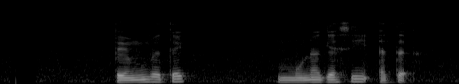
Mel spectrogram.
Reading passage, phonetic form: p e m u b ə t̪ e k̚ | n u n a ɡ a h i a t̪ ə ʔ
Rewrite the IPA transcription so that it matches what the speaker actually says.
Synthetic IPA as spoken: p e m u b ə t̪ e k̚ | m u n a ɡ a s i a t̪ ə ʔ

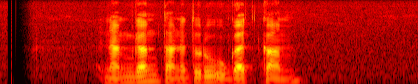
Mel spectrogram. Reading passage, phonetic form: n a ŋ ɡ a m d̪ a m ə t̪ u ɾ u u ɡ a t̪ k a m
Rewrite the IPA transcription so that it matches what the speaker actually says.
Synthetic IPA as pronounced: n a m ɡ a m t̪ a n ə t̪ u ɾ u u ɡ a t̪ k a m

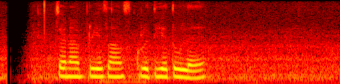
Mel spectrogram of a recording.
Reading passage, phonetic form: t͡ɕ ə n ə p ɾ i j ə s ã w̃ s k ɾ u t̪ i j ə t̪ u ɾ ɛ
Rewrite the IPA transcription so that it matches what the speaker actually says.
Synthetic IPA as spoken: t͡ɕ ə n a p ɾ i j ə s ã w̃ s k ɾ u t̪ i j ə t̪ u l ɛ

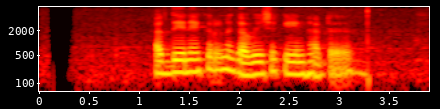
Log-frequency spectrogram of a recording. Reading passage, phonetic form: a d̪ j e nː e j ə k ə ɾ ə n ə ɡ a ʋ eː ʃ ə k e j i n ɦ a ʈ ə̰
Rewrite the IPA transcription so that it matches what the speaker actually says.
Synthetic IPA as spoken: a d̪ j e n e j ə k ə ɾ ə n ə ɡ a ʋ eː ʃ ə k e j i n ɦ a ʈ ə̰

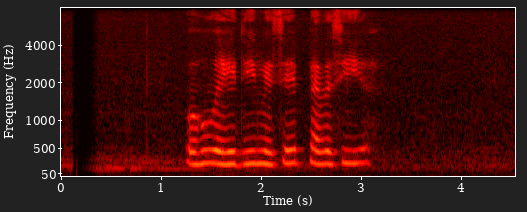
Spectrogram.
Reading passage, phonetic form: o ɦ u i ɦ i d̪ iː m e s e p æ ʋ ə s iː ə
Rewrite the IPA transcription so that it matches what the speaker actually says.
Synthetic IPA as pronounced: o ɦ u e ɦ i d̪ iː m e s e p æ ʋ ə s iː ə

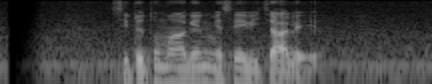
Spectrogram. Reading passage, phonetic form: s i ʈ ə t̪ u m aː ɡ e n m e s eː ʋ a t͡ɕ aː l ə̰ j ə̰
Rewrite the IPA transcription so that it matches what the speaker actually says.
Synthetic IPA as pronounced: s i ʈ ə t̪ u m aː ɡ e n m e s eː ʋ i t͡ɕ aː l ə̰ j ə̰

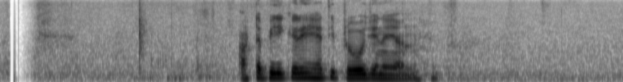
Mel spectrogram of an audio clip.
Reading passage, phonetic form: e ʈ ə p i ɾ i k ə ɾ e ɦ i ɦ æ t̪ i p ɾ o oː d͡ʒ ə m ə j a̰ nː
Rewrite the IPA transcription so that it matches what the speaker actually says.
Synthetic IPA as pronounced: a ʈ ə p i ɾ i k ə ɾ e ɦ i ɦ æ t̪ i p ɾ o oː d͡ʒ ə n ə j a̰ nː

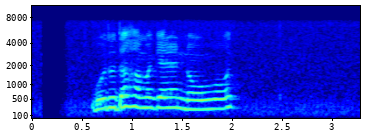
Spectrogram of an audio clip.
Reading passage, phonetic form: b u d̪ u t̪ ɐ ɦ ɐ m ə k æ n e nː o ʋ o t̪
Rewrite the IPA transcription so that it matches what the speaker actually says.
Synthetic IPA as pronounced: b u d̪ u d̪ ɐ ɦ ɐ m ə ɡ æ n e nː o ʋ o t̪

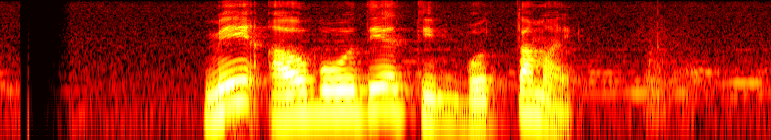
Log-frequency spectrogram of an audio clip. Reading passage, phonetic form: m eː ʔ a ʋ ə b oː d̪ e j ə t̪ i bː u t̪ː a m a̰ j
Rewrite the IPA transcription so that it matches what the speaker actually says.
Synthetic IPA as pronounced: m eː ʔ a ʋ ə b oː d̪ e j ə t̪ i bː o t̪ː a m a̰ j

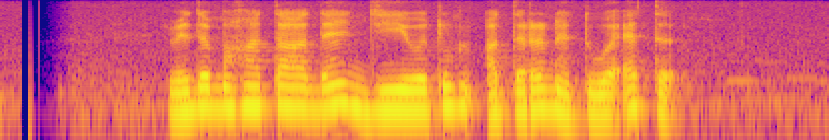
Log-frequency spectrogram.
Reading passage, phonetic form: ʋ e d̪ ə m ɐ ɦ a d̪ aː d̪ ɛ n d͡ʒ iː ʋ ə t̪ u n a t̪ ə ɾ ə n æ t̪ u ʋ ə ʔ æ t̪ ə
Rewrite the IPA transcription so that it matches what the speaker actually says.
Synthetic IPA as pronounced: ʋ e d̪ ə m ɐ ɦ a t̪ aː d̪ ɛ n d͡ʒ iː ʋ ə t̪ u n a t̪ ə ɾ ə n æ t̪ u ʋ ə ʔ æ t̪ ə

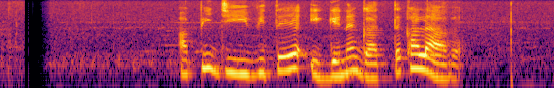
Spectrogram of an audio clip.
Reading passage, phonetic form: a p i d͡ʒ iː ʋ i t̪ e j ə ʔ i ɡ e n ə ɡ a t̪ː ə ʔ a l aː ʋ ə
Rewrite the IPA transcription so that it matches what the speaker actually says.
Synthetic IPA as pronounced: a p i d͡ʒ iː ʋ i t̪ e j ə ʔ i ɡ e n ə ɡ a t̪ː ə k a l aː ʋ ə

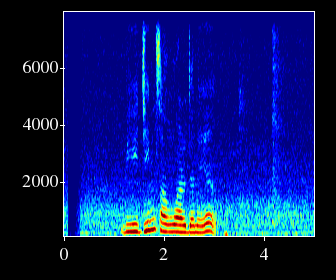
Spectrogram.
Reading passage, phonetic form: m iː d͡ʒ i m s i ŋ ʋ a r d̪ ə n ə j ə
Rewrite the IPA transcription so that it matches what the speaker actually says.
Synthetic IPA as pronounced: b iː d͡ʒ i ŋ s a ŋ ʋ a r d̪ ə n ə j ə

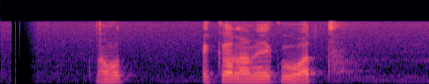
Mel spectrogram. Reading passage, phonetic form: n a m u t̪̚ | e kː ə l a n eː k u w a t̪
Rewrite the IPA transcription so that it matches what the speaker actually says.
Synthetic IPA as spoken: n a m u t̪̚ | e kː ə l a m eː k u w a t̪

